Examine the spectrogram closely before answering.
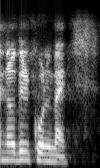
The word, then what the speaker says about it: Nodir Kul Nai: And sir, your experience while making Nodir Kul Nai. Am I pronouncing it right? Yeah. Yeah, Nodir Kul Nai.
